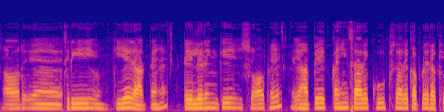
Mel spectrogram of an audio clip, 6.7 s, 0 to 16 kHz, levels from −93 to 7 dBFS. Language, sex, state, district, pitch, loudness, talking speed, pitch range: Hindi, male, Rajasthan, Churu, 145 Hz, -17 LUFS, 170 wpm, 140-150 Hz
